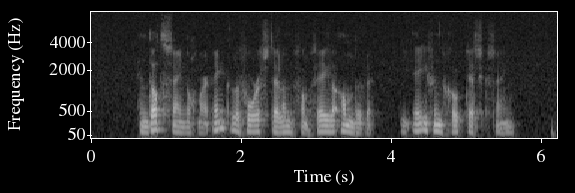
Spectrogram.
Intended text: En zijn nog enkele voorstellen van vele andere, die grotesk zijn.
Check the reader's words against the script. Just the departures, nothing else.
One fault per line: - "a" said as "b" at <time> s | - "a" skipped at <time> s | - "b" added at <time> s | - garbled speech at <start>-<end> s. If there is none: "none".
- "dat" added at 0.8 s
- "maar" added at 1.4 s
- "even" added at 4.3 s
